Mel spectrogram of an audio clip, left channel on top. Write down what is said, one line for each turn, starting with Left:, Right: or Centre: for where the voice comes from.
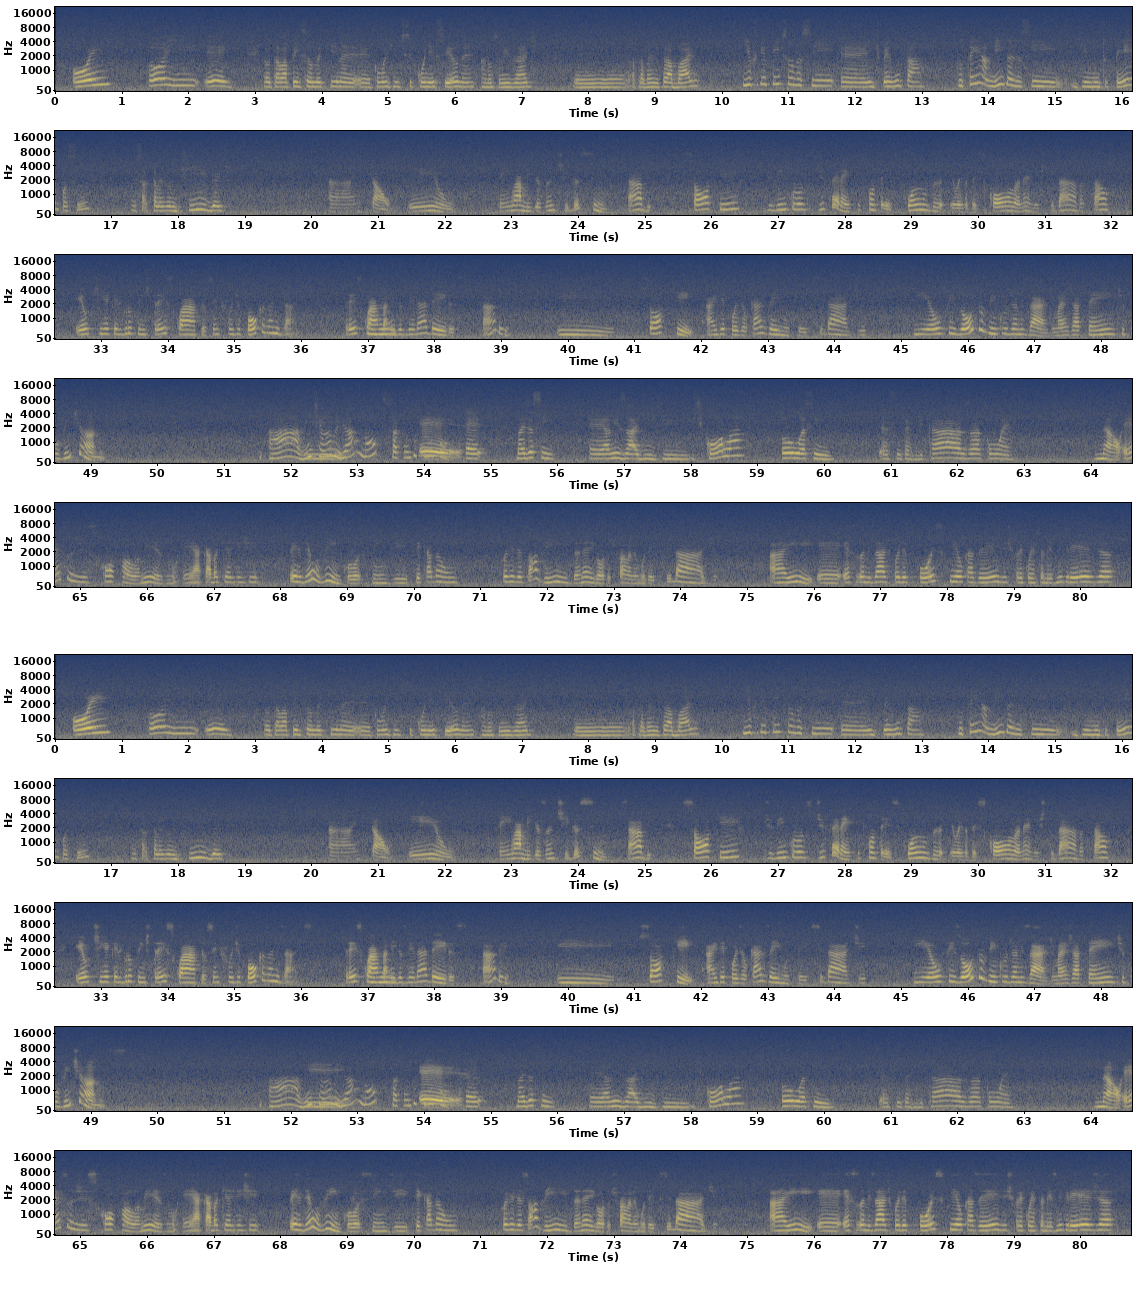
Right: Oi,
Left: Oi, ei, eu tava pensando aqui, né, é, como a gente se conheceu, né, a nossa amizade, é, através do trabalho, e eu fiquei pensando, assim, é, em te perguntar, tu tem amigas, assim, de muito tempo, assim, Essa- aquelas antigas?
Right: ah, então, eu tenho amigas antigas, sim, sabe? Só que de vínculos diferentes. O que acontece? Quando eu era da escola, né, a gente estudava, tal, eu tinha aquele grupinho de três, quatro, eu sempre fui de poucas amizades. Três, quatro
Left: Uhum.
Right: amigas verdadeiras, sabe? E só que aí depois eu casei, mudei de cidade e eu fiz outro vínculo de amizade, mas já tem tipo 20 anos.
Left: Ah, 20
Right: E
Left: anos já? Nossa, quanto tempo!
Right: É,
Left: É, mas, assim, é amizade de escola ou, assim, é, assim, perto de casa, como é?
Right: não, essas de escola mesmo, é, acaba que a gente perdeu o vínculo, assim, de, porque cada um foi viver sua vida, né? Igual eu tô te falando, eu mudei de cidade. Aí, é, essas amizades foi depois que eu casei, a gente frequenta a mesma igreja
